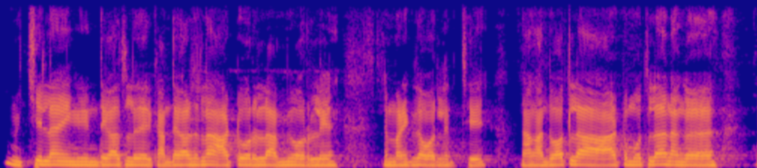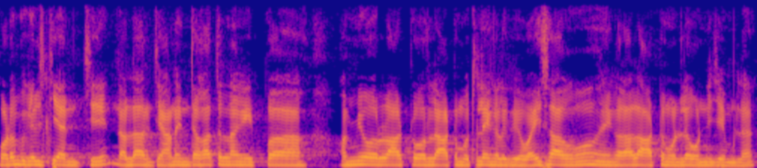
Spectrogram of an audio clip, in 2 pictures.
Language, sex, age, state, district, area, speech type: Tamil, male, 18-30, Tamil Nadu, Sivaganga, rural, spontaneous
